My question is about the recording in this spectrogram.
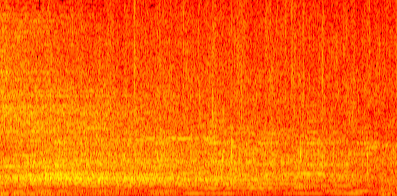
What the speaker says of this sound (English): Thanks for screaming for me.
